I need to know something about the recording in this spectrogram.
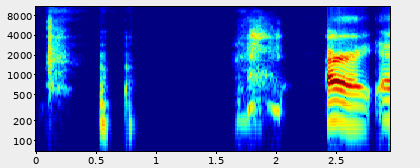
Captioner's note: laughs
